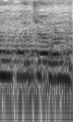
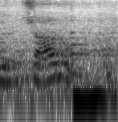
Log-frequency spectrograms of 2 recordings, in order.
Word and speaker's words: উচ্চারণ: ওটা আমার উমোচরণ হয় না। উমোচরণ নয়, বলুন উচ্চারণ।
